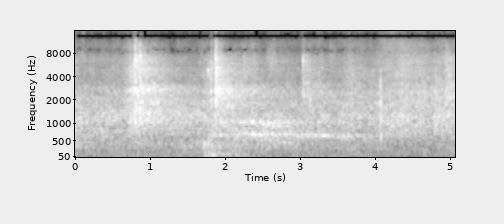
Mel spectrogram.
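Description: Ice hockey play in an arena: skates scraping on the ice under an echoing hall noise, with sharp clacks of stick and puck about a second in and again near two seconds, the second with a low thud.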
